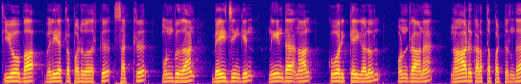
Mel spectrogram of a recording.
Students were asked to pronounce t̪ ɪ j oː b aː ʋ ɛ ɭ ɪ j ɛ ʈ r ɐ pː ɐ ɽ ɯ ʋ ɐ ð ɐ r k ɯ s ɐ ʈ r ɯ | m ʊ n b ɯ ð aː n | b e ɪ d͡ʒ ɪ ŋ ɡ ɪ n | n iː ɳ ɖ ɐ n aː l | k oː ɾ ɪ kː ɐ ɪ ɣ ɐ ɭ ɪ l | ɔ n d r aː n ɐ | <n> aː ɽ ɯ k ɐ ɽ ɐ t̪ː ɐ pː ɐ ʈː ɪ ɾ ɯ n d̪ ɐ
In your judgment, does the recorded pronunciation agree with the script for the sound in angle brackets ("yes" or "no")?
yes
